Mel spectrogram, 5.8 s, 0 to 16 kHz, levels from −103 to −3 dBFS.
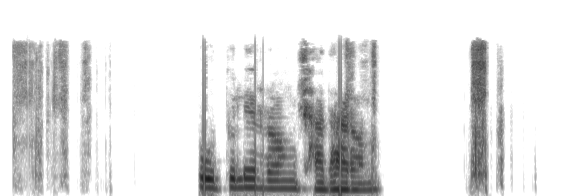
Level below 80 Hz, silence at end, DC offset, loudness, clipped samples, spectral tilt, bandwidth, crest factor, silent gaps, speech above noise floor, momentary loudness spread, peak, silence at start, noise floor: -56 dBFS; 0.75 s; under 0.1%; -27 LUFS; under 0.1%; -5 dB/octave; 7.8 kHz; 22 dB; 1.12-1.98 s, 3.84-4.64 s, 4.92-4.96 s; over 63 dB; 19 LU; -8 dBFS; 0.15 s; under -90 dBFS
